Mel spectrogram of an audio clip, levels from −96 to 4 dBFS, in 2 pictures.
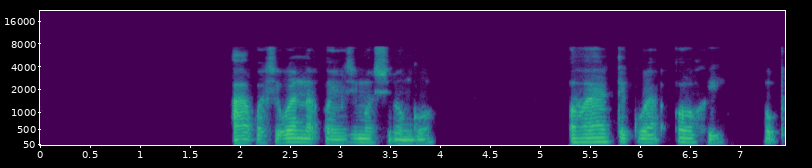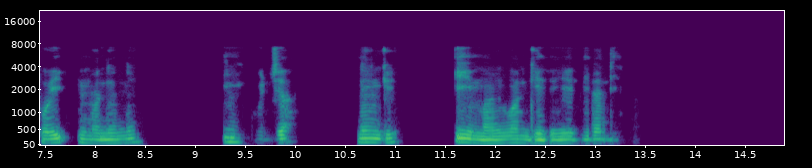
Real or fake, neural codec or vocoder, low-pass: fake; codec, 16 kHz, 6 kbps, DAC; 7.2 kHz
